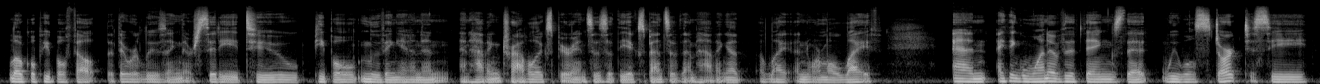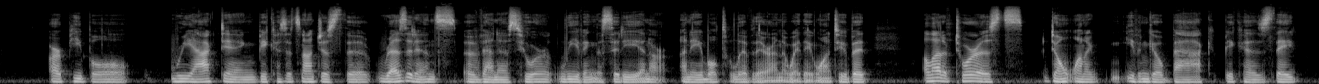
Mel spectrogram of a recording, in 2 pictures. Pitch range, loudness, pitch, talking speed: 115-130 Hz, -21 LUFS, 120 Hz, 190 wpm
